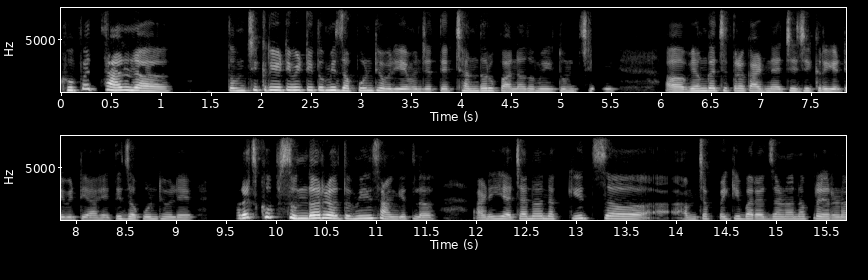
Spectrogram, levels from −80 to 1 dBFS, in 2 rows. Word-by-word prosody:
खूपच 265 +9 +1
छान 270 -3 +7
अ, 205 -5 +3 0.6
तुमची 225 +4 -1
क्रिएटिव्हिटी 275 0 +2
तुम्ही 265 0 +5
जपून 230 -1 0
ठेवली 200 -5 0
आहे 190 - +2
म्हणजे 190 +1 -5
ते 200 - -3
छंद 210 -1 -1
रूपानं 200 -3 -2
तुम्ही 195 0 -4
तुमची 185 +1 -9 0.7
अ, 190 +1 0
व्यंगचित्र 215 +1 0
काढण्याची 195 0 -3
जी 205 +2 -3
क्रिएटिव्हिटी 185 -2 -3
आहे, 180 0 -7
ती 210 +4 -6
जपून 195 0 -3
ठेवली 195 -2 -7
आहे. 185 0 -6 0.5
खरंच 300 +6 +5
खूप 375 0 +2
सुंदर 275 -1 +8
अ, - - +6
तुम्ही 245 +2 +2
सांगितलं 195 -8 -4 0.5
आणि 200 +3 -4
याच्यानं 215 +3 -1
नक्कीच 240 +3 -5
अ, 240 - 0 0.7
आमच्यापैकी 205 +3 -8
बऱ्याच 200 -2 -2
जणांना 200 0 -6
प्रेरणा 200 -3 -3
210 Hz, 150 wpm, -22 LUFS, 195-245 Hz, 0.7 s, सुंदर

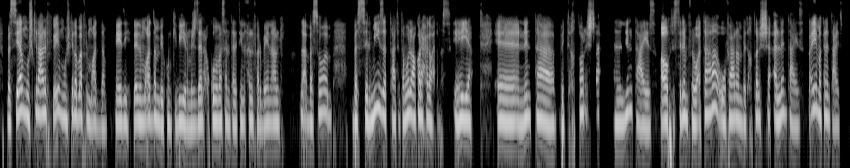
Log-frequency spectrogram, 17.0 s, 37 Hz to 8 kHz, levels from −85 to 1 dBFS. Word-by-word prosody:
بس 160 +5 +3
هي 220 - +9
المشكلة 210 -1 +2
عارف 210 0 +3
في - - -2
إيه، 230 - +2
المشكلة 195 0 0
بقى 190 0 +1
في 180 - -18
الُمقدم، 155 -4 -4 0.2
هي 165 0 +5
دي 160 -2 -4
لإن 170 0 +2
المُقدَّم 170 +1 +1
بيكون 155 0 -3
كبير 160 -1 0
مش 145 +1 -2
زي 165 - +2
الحكومة 165 +1 -1
مثلًا 165 -1 -1
30.000 160 +2 -4
40.0000 160 +1 -2 0.4
لأ، - - 0
بس 160 +5 -1
هوب 215 -2 -1 0.5
بس 170 +3 0
الميزة 205 +5 +3
بتاعة 170 -2 -4
التمويل 170 +5 +1
العقاري 190 +1 +3
حاجة 185 -2 0
واحدة 155 -1 -6
بس - - -14
إيه 170 -1 +3
هي؟ 175 -2 +4 0.5
آآ 165 -1 +4
إن 155 +1 0
أنت 175 -4 +2
بتختار 210 +7 -4
الشّقّة 210 0 +1 0.3
اللي 160 +5 +1
أنت 225 -6 -6
عايزها 145 -2 -3
آه، 165 - +9
بتستلم 185 +5 0
في 165 -2 -5
وقتها، 205 +10 +1
وفعلًا 180 0 0
بتختار 165 +4 -4
الشقة 180 +1 +1
اللي 180 +3 +3
أنت 205 -1 -6
عايزها 145 0 -6
في - - -7
أي 245 +2 +5
مكان 195 -2 0
أنت 175 - -5
عايزه، 150 - -7
170 Hz, 205 wpm, -23 LUFS, 160-190 Hz, 0.5 s, هي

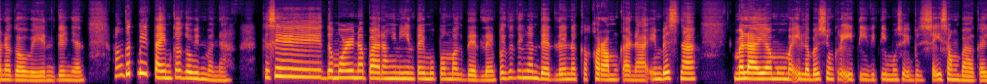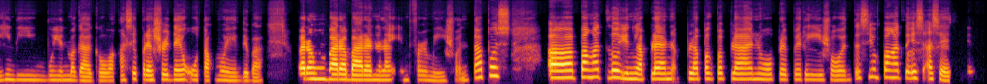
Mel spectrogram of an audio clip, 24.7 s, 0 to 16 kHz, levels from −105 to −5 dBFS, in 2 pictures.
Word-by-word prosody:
na 210 - -2
gawin." 185 -1 -3
Ganiyan. 195 -1 -6 0.4
Hangga't 445 +5 -1
may 485 -2 +3
time 290 -3 +3
ka 310 +1 -3
gawin 260 -3 +1
mo 200 - -6
na. 185 +1 -9 0.4
Kasi 310 +4 +1 0.6
the 305 +3 0
more 300 +1 +3
na 295 0 +1
parang 260 -1 +1
hinihintay 250 -1 0
mo 245 0 -2
pang 235 0 -4
mag-deadline 200 -4 -3
pagdating 290 +3 -3
ng 280 - 0
deadline 225 -1 -1
nagka-cram 220 -2 -1
ka 205 -1 -3
na. 190 0 -5
Imbes 250 +1 0
na 245 -1 +2 0.5
malaya 245 -1 +6
mong 240 -2 -1
mailabas 225 0 -1
'yong 245 - -2
creativity 220 -1 -6
mo 210 - -5
sa 215 -1 -6
iba 195 +1 -11
sa 190 +3 -7
isang 215 -1 -2
bagay 180 -2 -3
hindi 200 0 -6
mo 195 +1 -9
yun 195 0 -6
magagawa 170 -2 -3
kasi 210 +5 -3
pressured 215 +1 0
na 210 +1 +1
'yong - - -5
utak 200 -3 -3
mo, 195 - -6
eh, 175 -1 -4
'di 170 0 -4
ba? 160 -2 -6 0.5
Parang 240 0 +6
bara-bara 220 -3 +6
na 200 0 -3
lang 200 - -7
information. 190 -3 -9
Tapos, 345 +5 +1 0.5
ah, 295 +1 +9
pangatlo, 320 -2 +4
'yon 245 -3 +1
nga 220 - +2
plano 240 +1 +2 0.2
na 235 -1 +3
pagpaplano, 235 -2 0
preparation. 210 -2 -5
'Tas 280 +8 -7
'yong 330 -3 -5
pangatlo 300 -3 +1
is 280 - -2
assessment. 250 +4 -3
225 Hz, 170 wpm, -19 LUFS, 200-255 Hz, 0.6 s, ah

